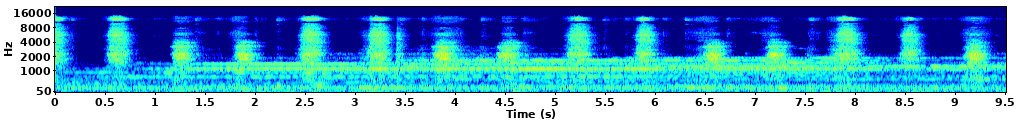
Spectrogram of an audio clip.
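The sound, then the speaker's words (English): Rapid rhythmic breathing during a breathing exercise: many short, forceful breaths at an even quick pace, each a sharp airy burst, over a steady tonal drone in the background. “Inhale, exhale, exhale.”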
